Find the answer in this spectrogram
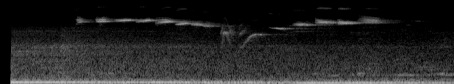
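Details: Cuban grassquit (tomeguín) in Miami, USA, 2022, singing the complete negrito-style song: a thin, very high buzzy trill lasting several seconds with a brief dipping note, over a loud low rumble of traffic.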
